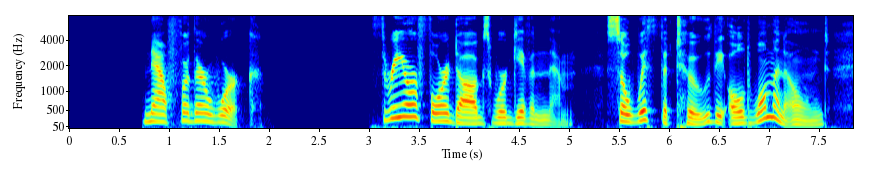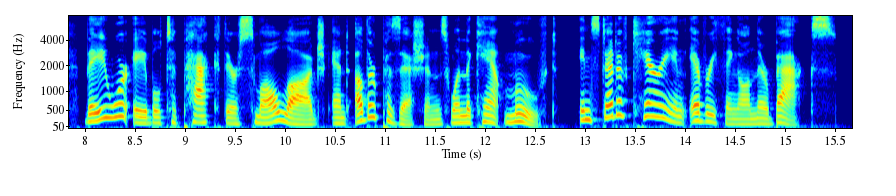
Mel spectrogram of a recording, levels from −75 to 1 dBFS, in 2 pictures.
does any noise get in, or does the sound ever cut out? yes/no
no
